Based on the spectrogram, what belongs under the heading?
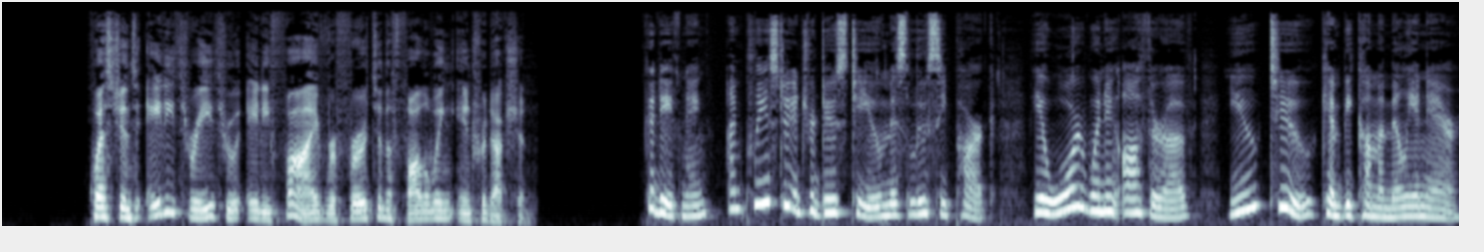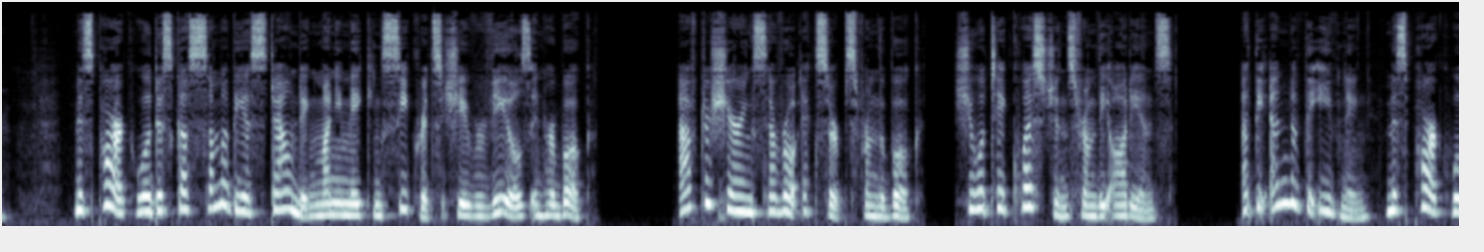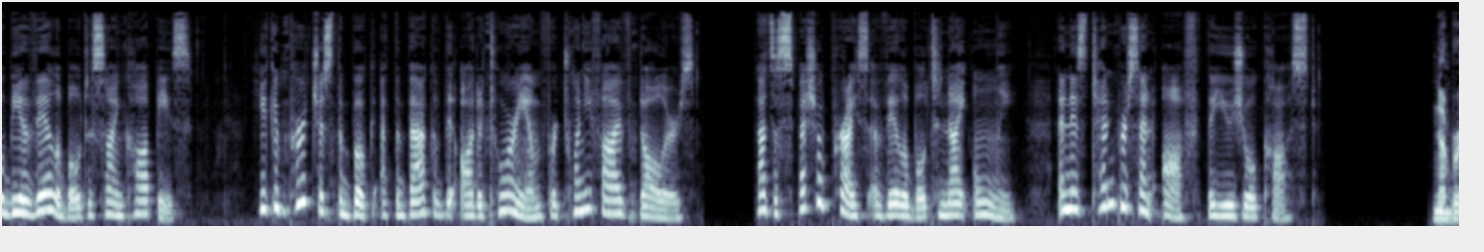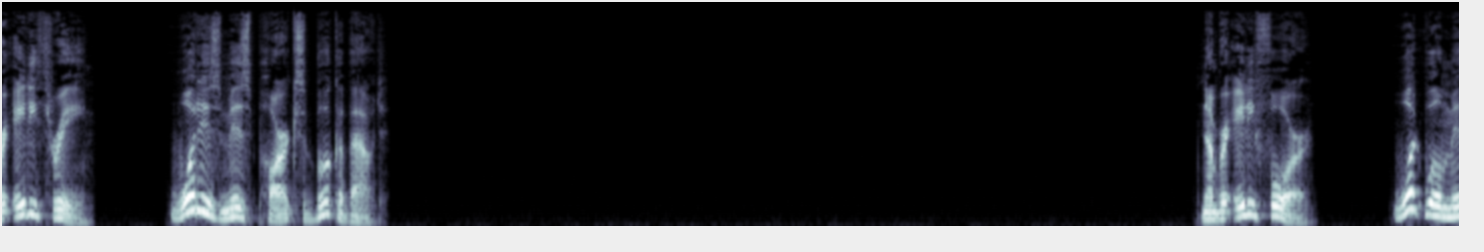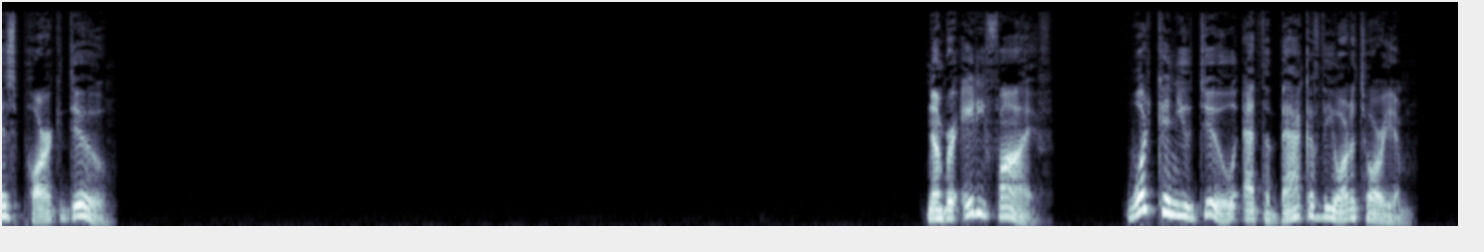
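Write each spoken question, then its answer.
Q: What is Ms. Park's book about?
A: Making money

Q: What will Ms. Park do?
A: Read excerpts, answer questions and sign books

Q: What can you do at the back of the auditorium?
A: Buy the book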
